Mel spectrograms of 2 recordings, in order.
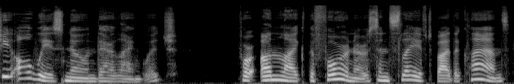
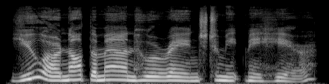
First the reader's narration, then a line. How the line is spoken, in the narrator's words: said the woman, her voice so resonant and clear that it seemed the wind spoke at her command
